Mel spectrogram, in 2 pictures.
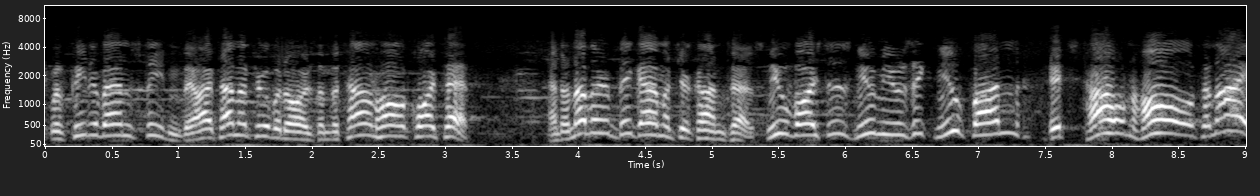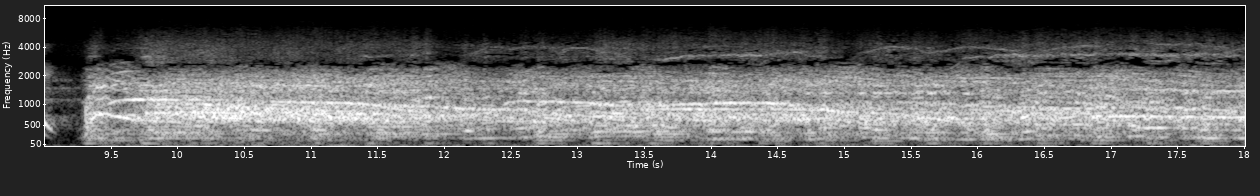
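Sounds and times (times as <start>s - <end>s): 
speech: 0.0s - 11.2s
crowd cheering: 9.3s - 17.9s.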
